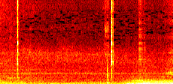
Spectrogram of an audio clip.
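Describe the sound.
A car drives off with a low, rumbling engine that swells as it accelerates. A rising engine tone comes through near the end over steady road noise, and no one speaks.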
